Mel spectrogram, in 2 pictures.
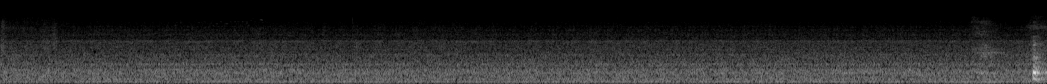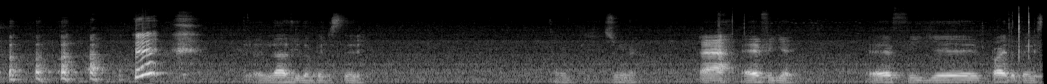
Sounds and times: Speech: 12.9s - 14.2s, 16.0s - 16.9s, 17.5s - 18.5s, 19.1s - 20.9s.

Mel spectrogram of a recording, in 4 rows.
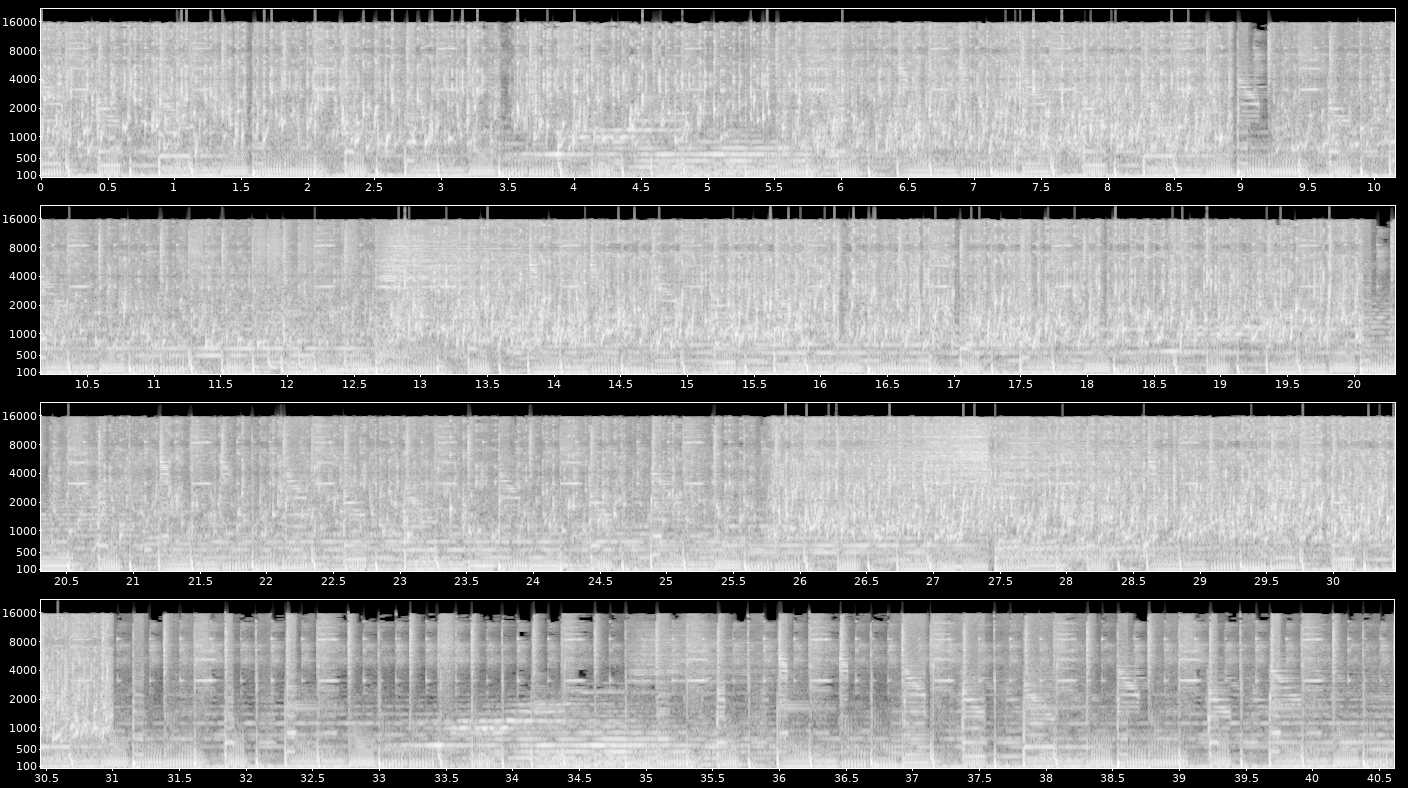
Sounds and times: Gurgling: 0.0s - 31.1s
Music: 0.0s - 40.6s.

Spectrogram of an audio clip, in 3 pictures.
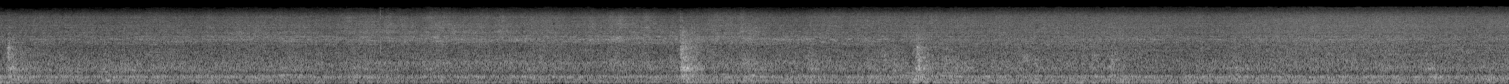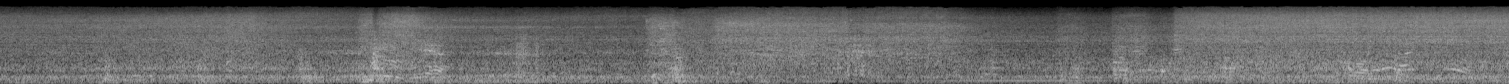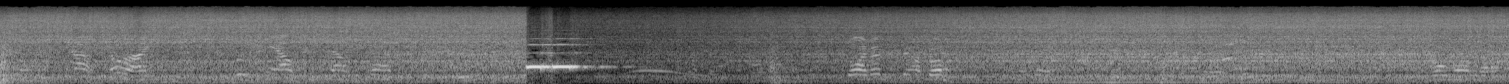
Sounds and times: Railroad car, train wagon: 0.0s - 45.2s
Train: 0.0s - 45.2s.

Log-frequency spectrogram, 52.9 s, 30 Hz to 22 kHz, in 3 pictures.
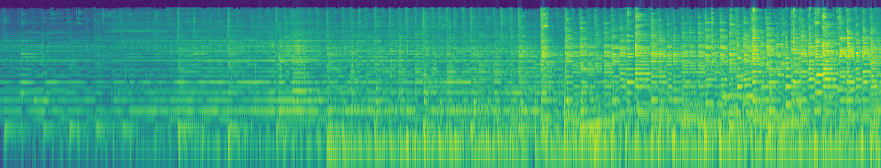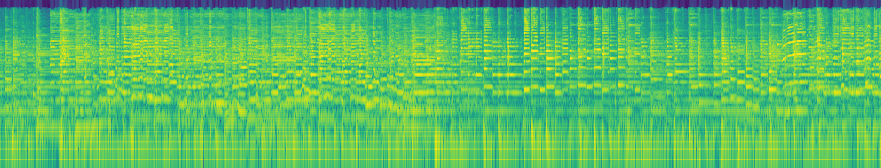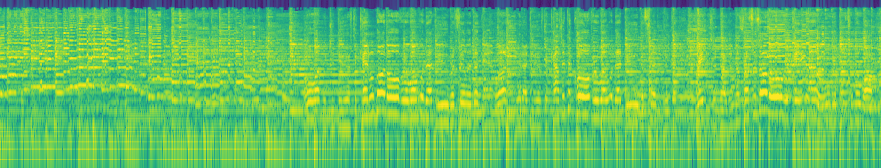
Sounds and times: Music: 0.0s - 52.8s.

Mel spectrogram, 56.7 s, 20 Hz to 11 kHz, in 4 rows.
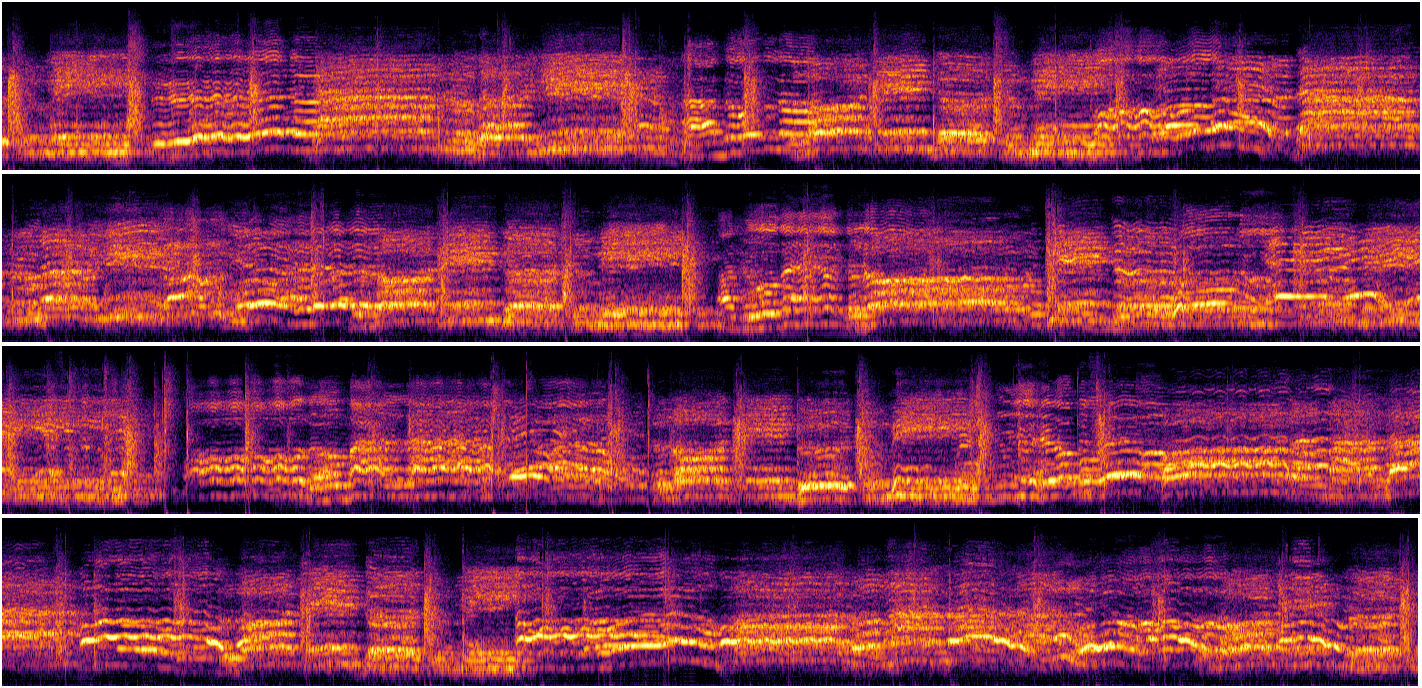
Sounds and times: A capella: 0.0s - 56.7s
Singing: 0.0s - 56.7s.

